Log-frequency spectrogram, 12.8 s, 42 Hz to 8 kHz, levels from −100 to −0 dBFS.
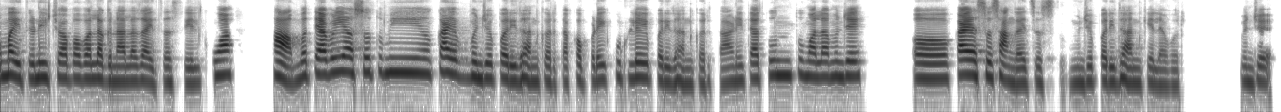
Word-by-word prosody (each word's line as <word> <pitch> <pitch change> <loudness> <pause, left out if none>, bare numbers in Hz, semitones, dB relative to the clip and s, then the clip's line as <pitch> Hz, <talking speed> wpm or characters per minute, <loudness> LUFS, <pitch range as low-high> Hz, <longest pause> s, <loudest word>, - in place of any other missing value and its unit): मैत्रिणीच्या 210 -2 +1
बाबा 205 0 -1
लग्नाला 185 -3 0
जायचं 170 -2 -3
असेल 165 -1 -7
किंवा 235 +7 +2 0.5
हां, 200 -6 +9
मग 225 - +1
त्यावेळी 255 +3 +6
असं 270 0 +1
तुम्ही 270 -1 0 0.2
काय 270 -2 +5
म्हणजे 210 -2 -2
परिधान 190 -2 0
करता? 175 -1 -7
कपडे 185 0 -4
कुठले 210 -1 -2
परिधान 170 -2 -4
करता 160 +1 -11
आणि 175 +2 -5
त्यातून 235 +4 -1
तुम्हाला 220 -2 0
म्हणजे 225 +1 0 0.6
अ, 210 - -2 0.4
काय 245 0 +10
असं 230 -1 0
सांगायचं 170 -6 -1
असतं 170 +1 -9
म्हणजे 165 +2 -6
परिधान 175 -2 -2
केल्यावर? 150 -2 -8 0.6
म्हणजे 175 0 -5
200 Hz, 150 wpm, -22 LUFS, 175-225 Hz, 0.6 s, काय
